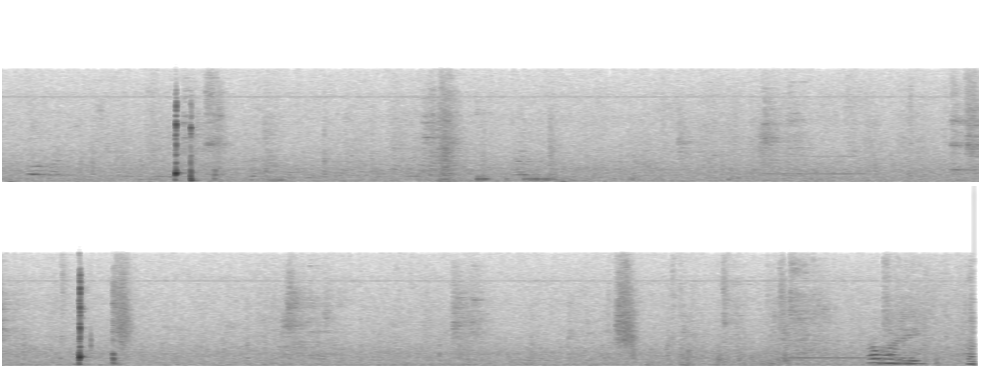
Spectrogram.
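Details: Newborn son with hiccups: a few brief, sharp catches at irregular intervals in a quiet room, with softer sounds between.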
